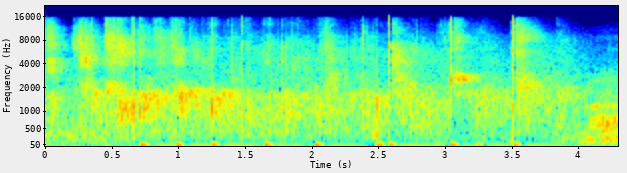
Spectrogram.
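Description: Audience applause, dense at first and thinning to a few separate claps near the end.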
